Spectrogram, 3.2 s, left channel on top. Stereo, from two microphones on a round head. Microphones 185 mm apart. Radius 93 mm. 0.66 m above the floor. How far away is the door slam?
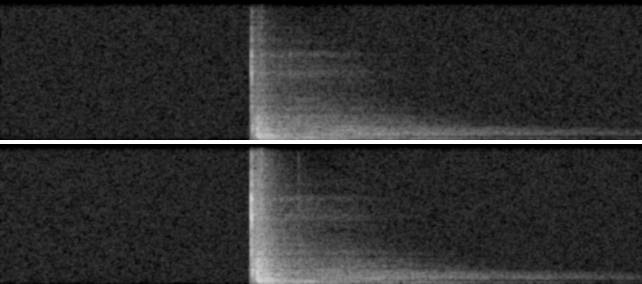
About 0.5 m.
